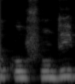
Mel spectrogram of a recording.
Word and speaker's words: confondez: Обращаю ваше внимание, как и в предыдущих глаголах, здесь во множественном числе «d» произносится, а в единственном нет. То есть «confondons», «confondez», «confondent». И voilà.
